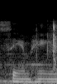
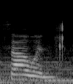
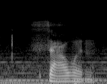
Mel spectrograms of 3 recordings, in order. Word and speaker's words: Samhain: you guys the right way don't call it Sam hay that's not how you pronounce it we're going to call it like this Sin Sin right and some traditions and customs of uh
